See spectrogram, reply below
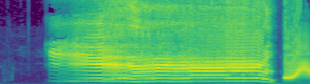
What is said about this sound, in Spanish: ¡Un gato! No, no, no. Un gato en celo ese.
